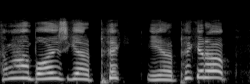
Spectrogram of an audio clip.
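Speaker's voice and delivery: loud, very high-pitched hollering yell. Retelling what a dad yells at the team: imitating a dad yelling at the team. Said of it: "and then he'll be like".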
